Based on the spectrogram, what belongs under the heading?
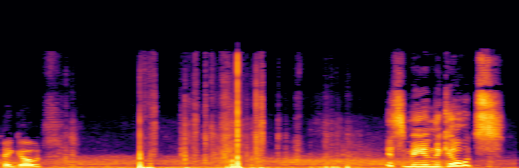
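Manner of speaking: very high, sing-song hello to animals; high-pitched greeting. Real, not acted. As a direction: greet the goats like pets.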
